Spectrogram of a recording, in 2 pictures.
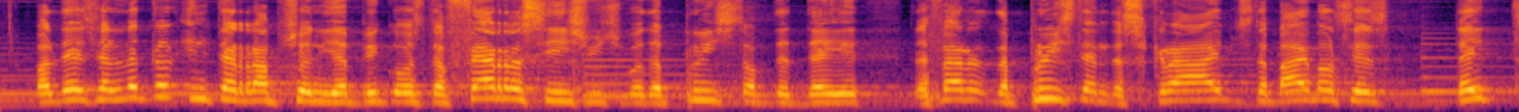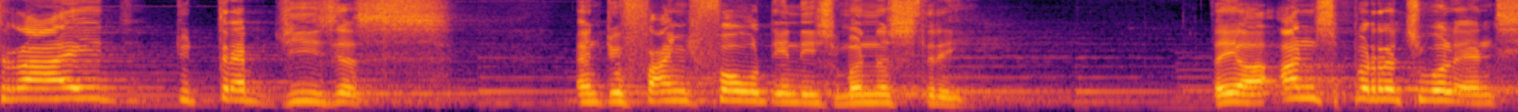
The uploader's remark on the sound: Preached at the Zion Sanctuary, Cape Town on the 21 May 2023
